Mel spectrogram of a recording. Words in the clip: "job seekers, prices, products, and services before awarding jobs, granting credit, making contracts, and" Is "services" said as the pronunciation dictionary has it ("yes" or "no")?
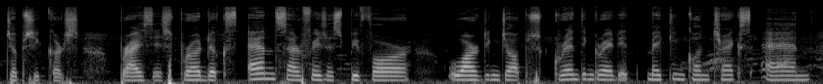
no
